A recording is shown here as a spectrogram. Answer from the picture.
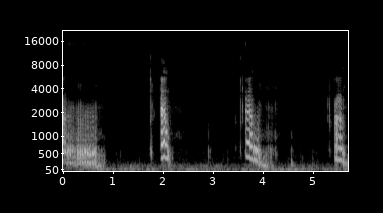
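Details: Caesar von Schwanheim, a pet cat, complaining: a low murmuring call opening the sequence, followed by three brief falling chirp-like meows spaced about every two seconds in a quiet room.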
